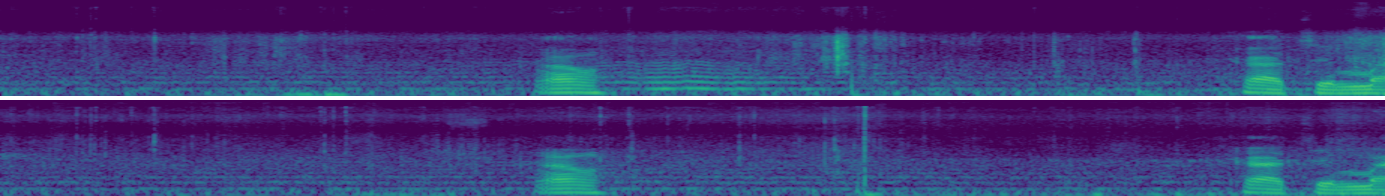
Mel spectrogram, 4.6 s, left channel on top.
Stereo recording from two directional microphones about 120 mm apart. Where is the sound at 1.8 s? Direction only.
5° left (ahead or behind).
